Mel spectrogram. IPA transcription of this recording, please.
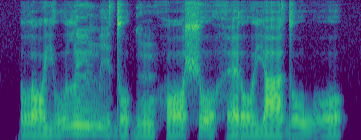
lɔ˨ju˨˦ lĩ˦mi˧do˨ ɡũ˨hɔ˨˦ ʃo˦˨hɛ˨˦ɾo˧ja˧ do˨wo˨˦

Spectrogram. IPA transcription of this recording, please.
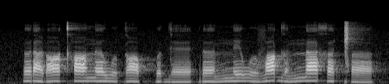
ə˧ɾa˨ ɽɑ˧kʰɑ˧ nɜ˧wʊ˨ ɡɑ˦˨pːə˧ɡɛ˧ | ɾɜ˨nːe˧wʊ˨vɑ˦ ɡə˨nːa˦xɐ˧ ǁɐ˨

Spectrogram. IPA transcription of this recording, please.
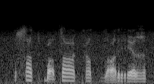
sˤotˤ ɓṵtˤ eʊ̯ kotˤdˤḛreʁ

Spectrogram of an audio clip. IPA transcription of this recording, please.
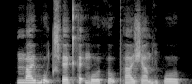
ma˦ɪ̯bo̰˦˨ʊ̯ t͡ɕʰɛ˨kʰɛ˦ʔmo˨ʊ̯ θo̰˦˨ʊ̯pʰa˦ɪ̯ʃã˨bi˦ po˦ʊ̯

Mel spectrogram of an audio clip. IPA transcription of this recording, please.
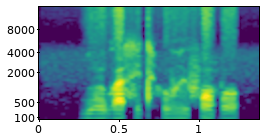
ɡũ˧ ɡʷaː˧si˧thu˦ɣɨ˦ fɔ̃˦po˧

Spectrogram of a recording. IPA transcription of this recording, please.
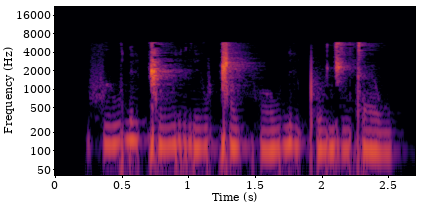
fɯwɗi ǁu riwǁʌw pʰowɠi pʼɯd͡ʒitʼɛw

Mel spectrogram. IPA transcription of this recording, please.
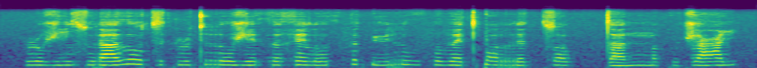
ɭoʒilsu ɾa ðot͡sək ɭytroʒe θəhɛ loθfɛ k͡pyruv fəvɛtk͡pɔ rətt͡sɔl tːanːɔ kut͡ʃəʕi

